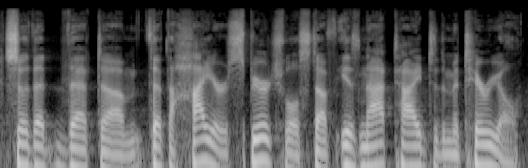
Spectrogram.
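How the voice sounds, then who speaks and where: A man co-hosting a casual theology podcast, speaking haltingly and often repeating words as he works out his point. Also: fairly low pitch.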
